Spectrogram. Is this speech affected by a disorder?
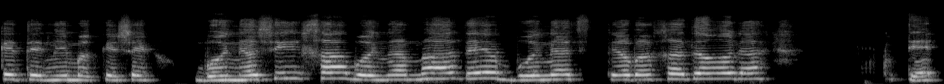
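Yes: cerebral palsy; present at least 40 years.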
